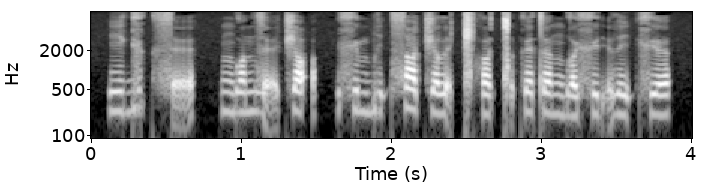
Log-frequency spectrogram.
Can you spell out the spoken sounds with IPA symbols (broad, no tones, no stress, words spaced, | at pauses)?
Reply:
iɡʲɜk sɛ̰ | ŋɡɔnzɛ̰t͡ʃɑʔ | xʲəmbiʔsɑ t͡ʃʌlɛ̰ǁʰʌǀə̰k ɛtɜŋɡʌxʲʌ ɾʲɛ̰ðiʔxʲɜ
